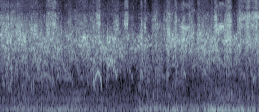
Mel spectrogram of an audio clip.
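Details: An Australian budgie colony in an aviary twitters continuously; a couple of short curved whistle-like notes stand out midway over the thick, high, chirping background.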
